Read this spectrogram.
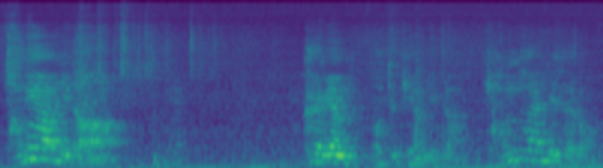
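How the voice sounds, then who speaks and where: A man's voice: high-pitched, very echoey. Male pastor, storytelling preacher who keeps asking rhetorical questions, recorded from a distance in a church, faint hiss behind. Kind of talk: sermon. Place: church sanctuary.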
